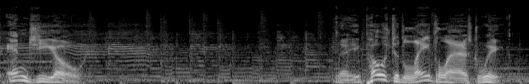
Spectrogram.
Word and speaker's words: Ngo: Go. It's NGO.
